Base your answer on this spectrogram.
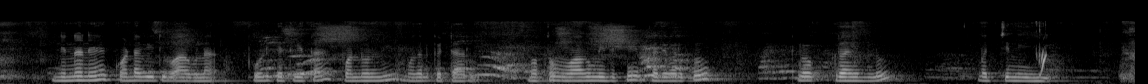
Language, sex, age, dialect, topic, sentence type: Telugu, male, 25-30, Central/Coastal, agriculture, statement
